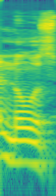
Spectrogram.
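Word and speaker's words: knows: हु नोज, who means होता है कौन, यहाँ पे के साइलेंट है ना, नोस मीन्स जानता है।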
